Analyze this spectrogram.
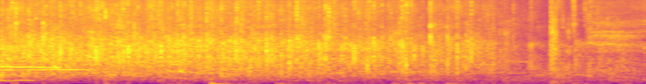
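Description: Audience applauding a graduate crossing the stage, a dense patter of many hands clapping that thins out and fades over the last couple of seconds.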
